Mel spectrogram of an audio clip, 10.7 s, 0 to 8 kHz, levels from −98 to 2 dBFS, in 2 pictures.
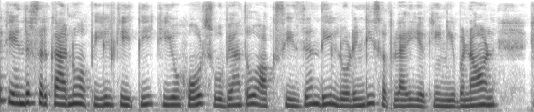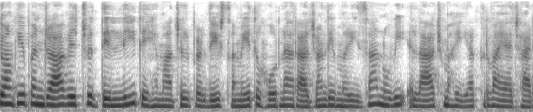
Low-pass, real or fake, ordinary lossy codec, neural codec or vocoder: none; fake; none; codec, 16 kHz, 4.8 kbps, FACodec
